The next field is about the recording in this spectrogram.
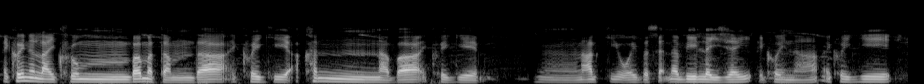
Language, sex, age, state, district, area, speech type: Manipuri, male, 30-45, Manipur, Tengnoupal, urban, spontaneous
